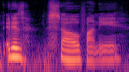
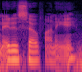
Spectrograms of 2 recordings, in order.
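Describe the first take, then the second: First: "It is so funny" slower, each word leaned on; slow down and press every word of "It is so funny"; emphatic repeat. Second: Said in the usual way. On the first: Real, not acted. Fan insisting her favourite film is funny, slow and emphatic.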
